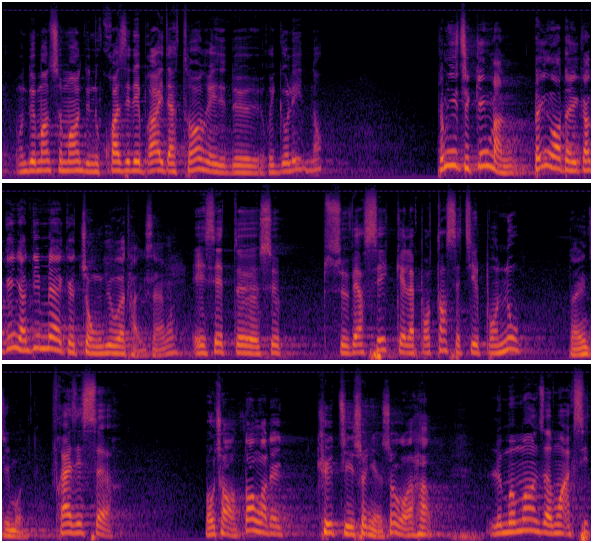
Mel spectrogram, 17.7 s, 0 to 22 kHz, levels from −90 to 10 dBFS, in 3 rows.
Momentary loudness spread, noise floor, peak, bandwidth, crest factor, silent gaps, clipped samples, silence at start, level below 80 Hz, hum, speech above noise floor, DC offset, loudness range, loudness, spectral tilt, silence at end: 11 LU; -64 dBFS; -10 dBFS; 19 kHz; 18 dB; none; under 0.1%; 0 s; -50 dBFS; none; 37 dB; under 0.1%; 3 LU; -27 LUFS; -6 dB/octave; 0 s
